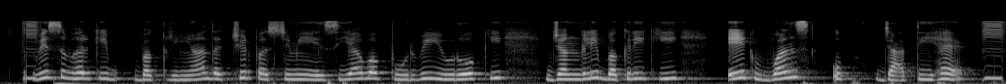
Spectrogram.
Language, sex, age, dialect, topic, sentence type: Hindi, female, 25-30, Hindustani Malvi Khadi Boli, agriculture, statement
